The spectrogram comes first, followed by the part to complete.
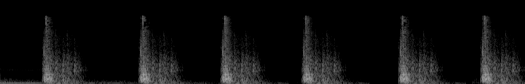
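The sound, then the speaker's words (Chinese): An axe chopping into a wall: six heavy, dull thunks at a steady pace of about one per second, each blow loud and ringing out briefly before the next. No voices. “斧头砍打墙壁的声音似乎是很好的催眠曲，我的眼皮开始觉得很重。”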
